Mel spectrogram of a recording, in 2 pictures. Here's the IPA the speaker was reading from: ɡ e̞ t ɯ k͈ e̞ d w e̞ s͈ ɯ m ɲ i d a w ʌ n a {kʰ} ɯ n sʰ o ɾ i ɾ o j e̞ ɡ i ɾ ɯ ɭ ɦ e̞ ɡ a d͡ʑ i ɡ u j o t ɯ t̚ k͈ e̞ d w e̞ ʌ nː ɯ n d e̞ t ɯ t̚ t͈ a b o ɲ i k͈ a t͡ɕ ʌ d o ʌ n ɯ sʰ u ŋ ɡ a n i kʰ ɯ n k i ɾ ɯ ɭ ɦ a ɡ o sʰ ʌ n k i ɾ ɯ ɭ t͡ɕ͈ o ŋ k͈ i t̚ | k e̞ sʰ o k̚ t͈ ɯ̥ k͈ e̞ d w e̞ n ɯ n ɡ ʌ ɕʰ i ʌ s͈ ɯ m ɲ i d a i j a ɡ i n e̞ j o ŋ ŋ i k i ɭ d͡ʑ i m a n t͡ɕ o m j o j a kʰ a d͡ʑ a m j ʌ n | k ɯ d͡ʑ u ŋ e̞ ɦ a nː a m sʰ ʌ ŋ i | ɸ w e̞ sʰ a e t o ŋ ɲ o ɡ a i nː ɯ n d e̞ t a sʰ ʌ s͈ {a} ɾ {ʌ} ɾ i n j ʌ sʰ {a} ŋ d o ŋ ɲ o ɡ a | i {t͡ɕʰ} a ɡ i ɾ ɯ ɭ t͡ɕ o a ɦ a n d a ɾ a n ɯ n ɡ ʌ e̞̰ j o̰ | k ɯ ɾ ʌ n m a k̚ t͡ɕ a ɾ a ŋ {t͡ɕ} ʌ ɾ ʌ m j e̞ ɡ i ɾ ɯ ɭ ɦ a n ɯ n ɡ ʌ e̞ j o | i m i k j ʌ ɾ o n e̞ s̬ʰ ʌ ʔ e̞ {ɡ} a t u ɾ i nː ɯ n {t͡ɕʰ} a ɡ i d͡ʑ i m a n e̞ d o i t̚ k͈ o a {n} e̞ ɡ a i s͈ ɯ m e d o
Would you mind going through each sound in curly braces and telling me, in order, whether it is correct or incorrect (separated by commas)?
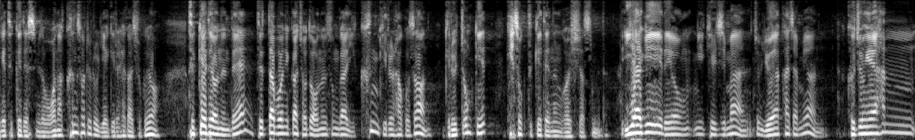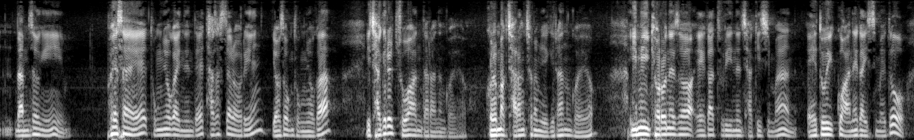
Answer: correct, correct, correct, incorrect, incorrect, incorrect, correct, incorrect, correct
